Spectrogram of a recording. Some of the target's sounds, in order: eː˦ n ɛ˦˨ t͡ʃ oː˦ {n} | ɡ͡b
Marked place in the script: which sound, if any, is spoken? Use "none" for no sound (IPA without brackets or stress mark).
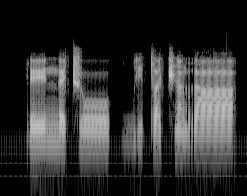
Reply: none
